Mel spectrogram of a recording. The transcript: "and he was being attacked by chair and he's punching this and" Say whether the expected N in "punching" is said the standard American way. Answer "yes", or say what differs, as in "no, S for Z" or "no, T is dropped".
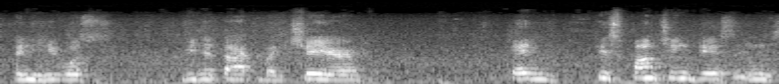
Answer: yes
